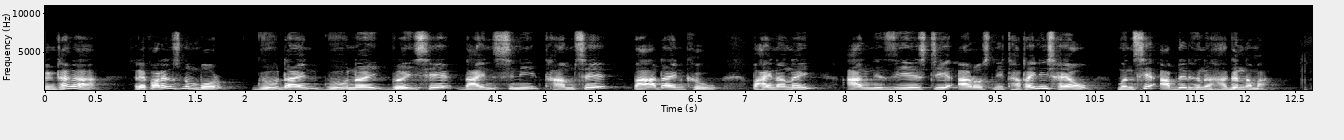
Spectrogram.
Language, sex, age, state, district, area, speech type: Bodo, male, 30-45, Assam, Kokrajhar, rural, read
